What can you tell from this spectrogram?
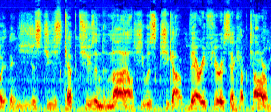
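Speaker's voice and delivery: ordinary delivery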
